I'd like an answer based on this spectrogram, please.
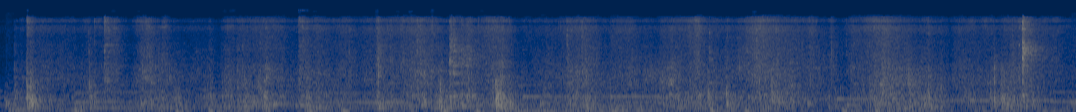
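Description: Handling of a photo lighting kit in its black carry bag: rustling of the bag and folded umbrellas, with repeated clicks and clacks of metal light stands and boxes being moved, and one sharp knock near the end.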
